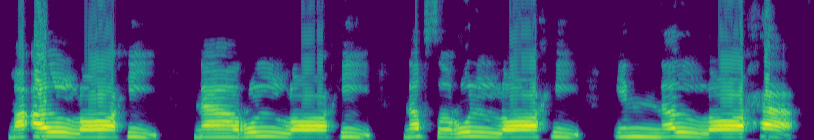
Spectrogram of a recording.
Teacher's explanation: अल्लाह के लाम से पहले हरफ मफ्तूह यानी जबर या हरफ मदमूम यानी पेश हो तो लाम मुफख्खम मोटा पढ़ा जाएगा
